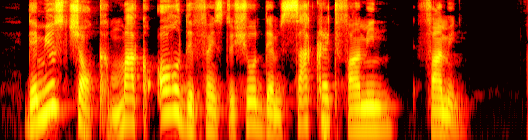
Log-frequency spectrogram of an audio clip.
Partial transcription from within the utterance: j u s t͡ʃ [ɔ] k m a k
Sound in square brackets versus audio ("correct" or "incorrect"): correct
